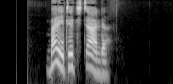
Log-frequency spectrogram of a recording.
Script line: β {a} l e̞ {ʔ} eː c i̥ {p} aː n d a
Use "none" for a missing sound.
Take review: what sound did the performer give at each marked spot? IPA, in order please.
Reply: a, t, t

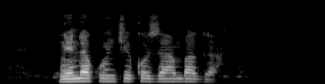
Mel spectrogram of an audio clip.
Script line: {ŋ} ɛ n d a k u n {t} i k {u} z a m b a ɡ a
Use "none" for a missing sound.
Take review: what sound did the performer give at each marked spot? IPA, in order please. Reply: ŋ, t͡ʃ, ɔ

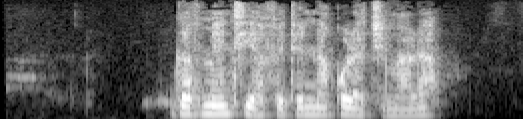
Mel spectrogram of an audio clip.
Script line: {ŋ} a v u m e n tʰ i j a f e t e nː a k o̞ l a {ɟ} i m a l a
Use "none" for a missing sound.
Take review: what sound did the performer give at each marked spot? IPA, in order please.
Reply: ɡ, c

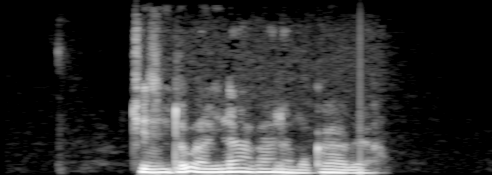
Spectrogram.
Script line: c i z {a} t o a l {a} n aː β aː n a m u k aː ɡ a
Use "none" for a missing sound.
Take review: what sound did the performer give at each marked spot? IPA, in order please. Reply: i, i

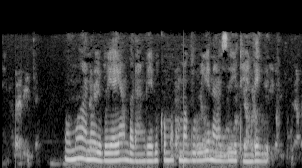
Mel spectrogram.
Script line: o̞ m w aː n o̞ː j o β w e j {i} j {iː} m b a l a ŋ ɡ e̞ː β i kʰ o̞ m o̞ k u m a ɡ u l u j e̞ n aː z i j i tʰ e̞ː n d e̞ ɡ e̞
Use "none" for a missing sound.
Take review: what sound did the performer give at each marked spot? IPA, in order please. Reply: a, aː

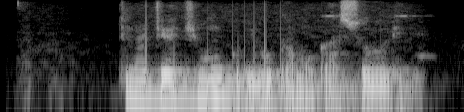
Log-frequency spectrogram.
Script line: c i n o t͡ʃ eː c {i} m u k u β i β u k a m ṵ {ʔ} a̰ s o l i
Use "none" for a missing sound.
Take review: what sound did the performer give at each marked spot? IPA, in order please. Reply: i, k

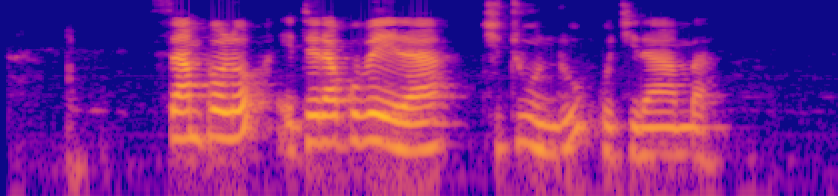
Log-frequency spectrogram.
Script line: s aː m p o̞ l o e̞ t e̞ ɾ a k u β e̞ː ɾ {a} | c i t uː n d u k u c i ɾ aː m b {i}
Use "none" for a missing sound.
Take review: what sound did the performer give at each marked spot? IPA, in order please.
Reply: a, a

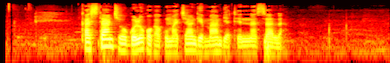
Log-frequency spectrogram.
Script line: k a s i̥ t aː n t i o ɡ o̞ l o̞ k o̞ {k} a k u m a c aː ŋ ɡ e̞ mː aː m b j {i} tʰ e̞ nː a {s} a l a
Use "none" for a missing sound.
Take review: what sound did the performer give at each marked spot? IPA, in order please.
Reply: k, a, s

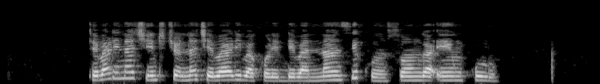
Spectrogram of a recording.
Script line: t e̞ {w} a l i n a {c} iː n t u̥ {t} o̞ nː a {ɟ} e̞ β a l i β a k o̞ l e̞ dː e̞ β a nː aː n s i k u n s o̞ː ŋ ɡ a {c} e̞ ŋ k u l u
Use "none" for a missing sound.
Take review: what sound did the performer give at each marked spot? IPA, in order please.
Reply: β, c, c, c, ʔ

